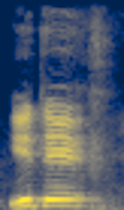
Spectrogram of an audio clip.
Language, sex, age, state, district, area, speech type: Sanskrit, male, 60+, Karnataka, Uttara Kannada, rural, spontaneous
